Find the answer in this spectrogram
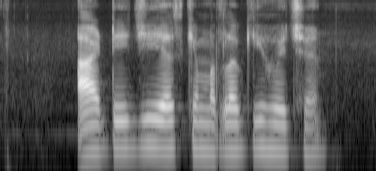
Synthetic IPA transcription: aːɾʈid͡ʒieskemɐt̪ləb̚kiɦoːɛt͡ʃʰɛ

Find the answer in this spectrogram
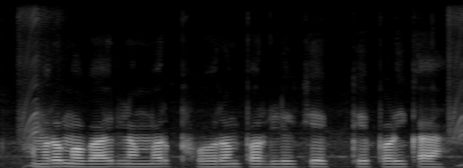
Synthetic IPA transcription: həmɾomoːbaːɪlnəmbəɾpʰoːɾəmpəɾlɪkʰekepəɽika

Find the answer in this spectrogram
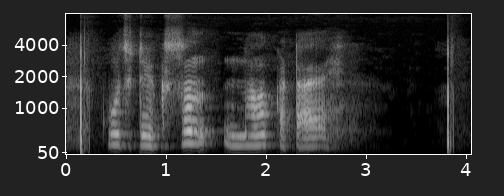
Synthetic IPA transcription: kʊt͡ʃʰʈeːksənːəkəʈaːe

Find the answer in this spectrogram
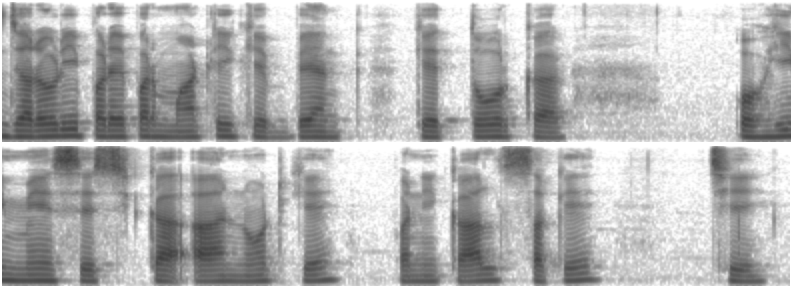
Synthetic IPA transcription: d͡ʒəɾuɾipəɽepəɾmãːʈikebɛ̃ŋkː | et̪oːɾkəɾ | oɦimẽsesi̥kaʔanoːʈke | pənikaːlsəke | t͡ʃʰi

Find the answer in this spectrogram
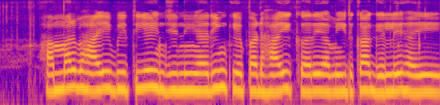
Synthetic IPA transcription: həməɾbʱaːibiːt̪ijəɪ̃nd͡ʒinijəɾɪ̃ŋɡkepəɽ̤aːikəɾeəmiːɾkaɡeːleɦəi

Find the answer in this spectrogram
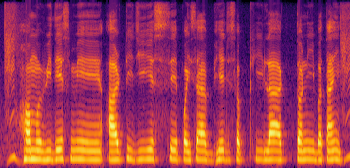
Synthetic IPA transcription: həmwid̪esmẽaɾʈid͡ʒiesːepəɪsabʱed͡ʒsəkilakt̪ənibət̪aĩ

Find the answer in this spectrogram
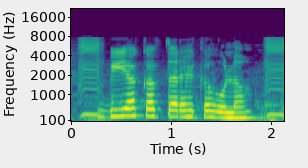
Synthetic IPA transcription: bijakɐb̚t̪ɐɾəɦkɐɦoːlaː

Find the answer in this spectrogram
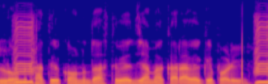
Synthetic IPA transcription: lonkʰat̪iɾkɔwnod̪ast̪bed͡ʒamakaɾabekepɔɽi

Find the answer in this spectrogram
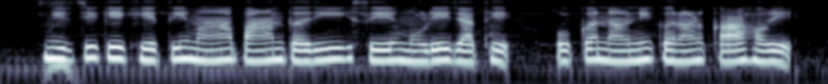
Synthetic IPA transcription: mɪɾt͡ʃikekʰeːt̪imãpaːnt̪əɾiksemoɽed͡ʒaːt̪ʰe | oːkənaʋnikəɾəɳ̃kaɦoʋeː

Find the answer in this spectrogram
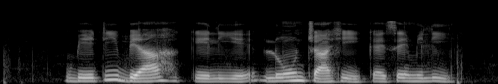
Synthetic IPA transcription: beːʈibjaːɦkelieloːnt͡ʃaːɦikɛːsemɪliː

